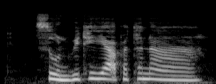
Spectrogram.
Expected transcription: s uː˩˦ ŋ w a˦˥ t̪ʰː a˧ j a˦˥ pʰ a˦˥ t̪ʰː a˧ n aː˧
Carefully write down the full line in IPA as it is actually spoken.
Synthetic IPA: s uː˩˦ n w i˦˥ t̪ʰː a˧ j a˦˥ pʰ a˦˥ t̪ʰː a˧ n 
